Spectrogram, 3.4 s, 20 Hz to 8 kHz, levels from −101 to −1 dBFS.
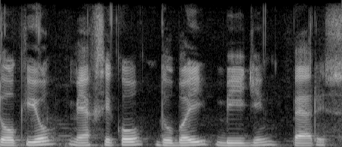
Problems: none marked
